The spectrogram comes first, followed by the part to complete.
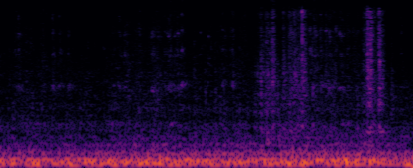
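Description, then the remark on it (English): Heavy vehicles, two different kinds of track drags and a water truck, rumble steadily with a deep engine drone while working a dirt race track, gritty scraping surging twice as the drags pull across it. No voices are heard. “We say we've got two different kinds of drags working on the track and a water truck.”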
